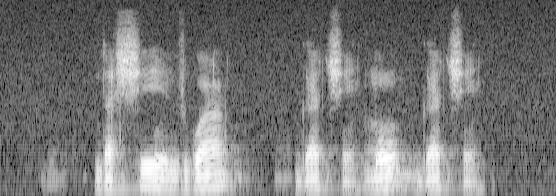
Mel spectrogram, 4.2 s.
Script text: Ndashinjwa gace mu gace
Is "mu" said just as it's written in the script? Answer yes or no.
yes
